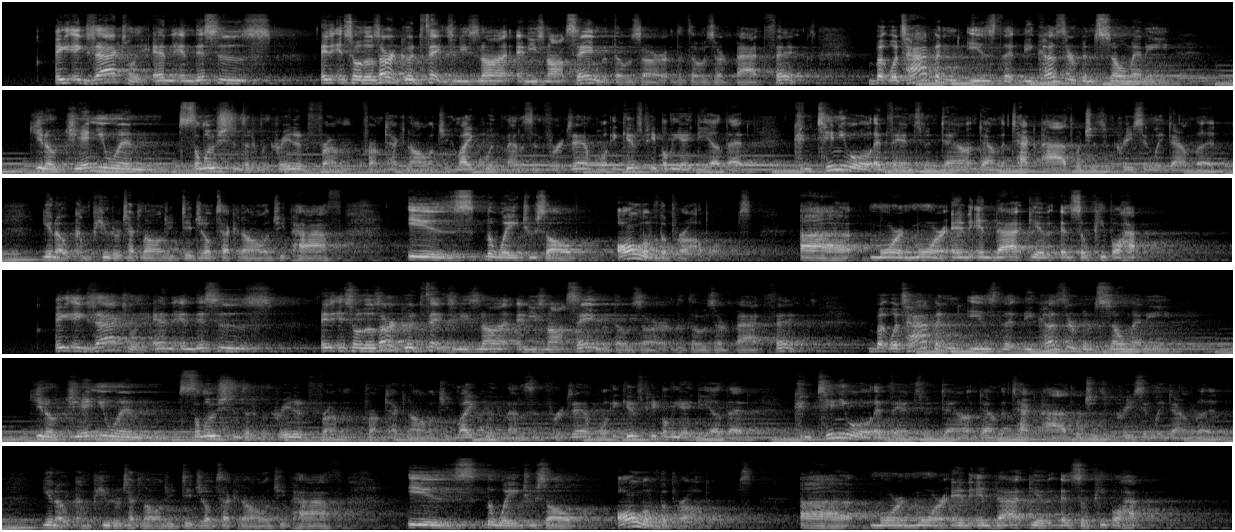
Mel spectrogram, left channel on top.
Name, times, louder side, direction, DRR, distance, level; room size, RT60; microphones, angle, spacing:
voice 1, 0.5-2.7 3.2-11.9 12.3-28.4 28.7-30.4 30.8-32.1 32.6-35.9, left 3 dB, 35° left, 7 dB, 1.2 m, -27 dB
sound 1, 8.9-24.8, left 1 dB, 85° left, 2.8 m, -34 dB
29.5 x 25.5 x 7.6 m, 3.0 s
head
